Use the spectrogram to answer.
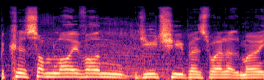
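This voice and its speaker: A man with an English accent at a moderate pace, fairly even in intonation, over noticeable background noise. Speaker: sim racing streamer and commentator. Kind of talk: live stream chat with commentary. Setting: live stream. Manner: casual, chatty.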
